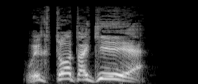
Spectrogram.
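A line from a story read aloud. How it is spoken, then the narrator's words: Old man shouting. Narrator (Russian): прокричал старик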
